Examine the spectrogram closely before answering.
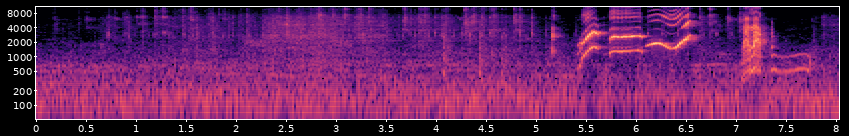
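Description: Alexandrine parakeets calling: a quick run of loud whistled calls that bend and warble in pitch starts about five seconds in, followed by one shorter falling call about two seconds later.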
